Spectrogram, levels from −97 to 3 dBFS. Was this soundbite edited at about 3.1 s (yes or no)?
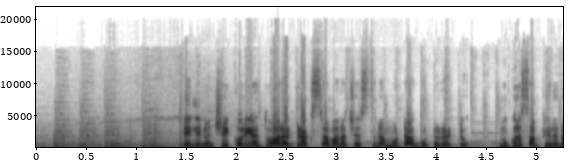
no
